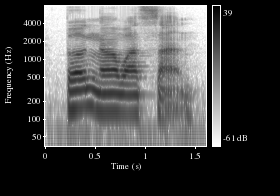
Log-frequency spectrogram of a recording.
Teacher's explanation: the S there blocks the spread of vowel nasalization in the last word, the word for supervision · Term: nasal harmony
